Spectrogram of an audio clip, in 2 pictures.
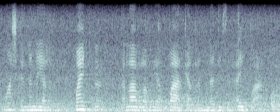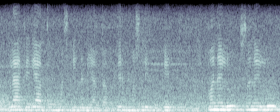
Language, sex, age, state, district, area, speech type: Maithili, female, 30-45, Bihar, Supaul, rural, spontaneous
